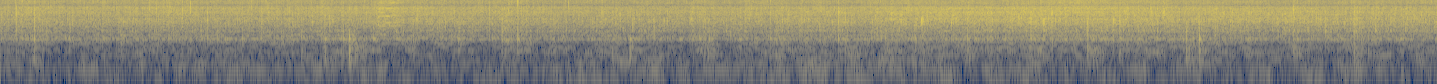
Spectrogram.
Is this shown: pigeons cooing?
no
